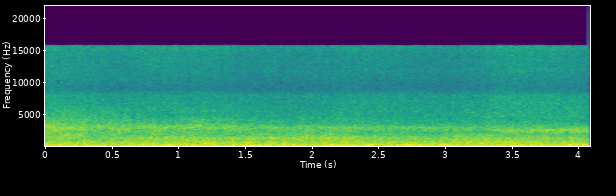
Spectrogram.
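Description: A stream rushes over rocks nearby.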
